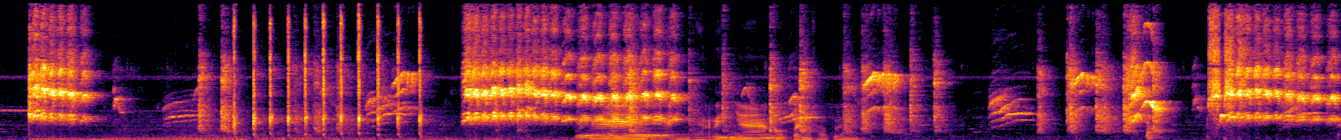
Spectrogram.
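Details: Greater green leafbird from Kalimantan in lively full song: loud rapid sweeping whistles and chattering trills, with bright high notes and a run of falling harmonic-rich calls in the middle.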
